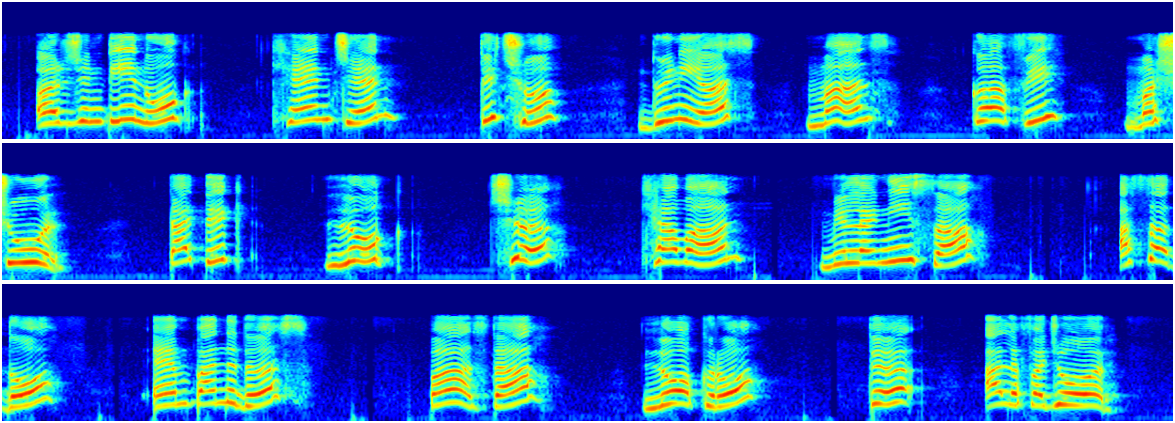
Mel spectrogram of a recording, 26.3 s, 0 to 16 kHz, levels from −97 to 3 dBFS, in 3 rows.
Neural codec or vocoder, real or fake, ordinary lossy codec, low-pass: none; real; none; 7.2 kHz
